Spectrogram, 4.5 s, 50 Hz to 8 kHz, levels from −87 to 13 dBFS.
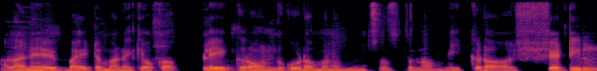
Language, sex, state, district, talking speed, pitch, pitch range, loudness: Telugu, male, Andhra Pradesh, Guntur, 160 wpm, 110 Hz, 100-115 Hz, -28 LUFS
